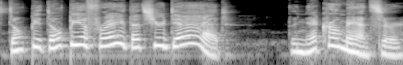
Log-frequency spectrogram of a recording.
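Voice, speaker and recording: This is a put-on character voice at a fairly high pitch. It moves at a fairly slow pace. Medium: actual play. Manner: happy, eager.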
